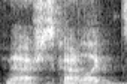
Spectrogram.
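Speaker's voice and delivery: ordinary delivery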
